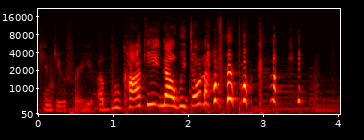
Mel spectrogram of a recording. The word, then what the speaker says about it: bukkake: The pronunciation is bukkake, not bukkake.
